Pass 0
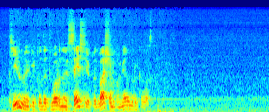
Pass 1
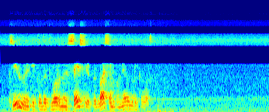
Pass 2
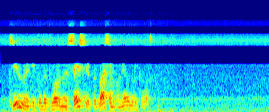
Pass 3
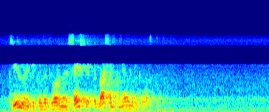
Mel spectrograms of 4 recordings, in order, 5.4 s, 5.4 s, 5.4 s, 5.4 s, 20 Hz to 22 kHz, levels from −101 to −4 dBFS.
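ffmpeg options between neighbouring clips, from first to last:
-af "lowpass=f=5000:t=q:w=6.2,afftfilt=real='re*eq(mod(floor(b*sr/1024/2100),2),0)':imag='im*eq(mod(floor(b*sr/1024/2100),2),0)':win_size=1024:overlap=0.75"
-af anull
-af "lowpass=1400,aecho=1:1:134|268|402|536|670|804:0.237|0.13|0.0717|0.0395|0.0217|0.0119"

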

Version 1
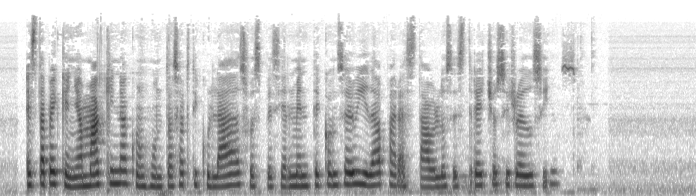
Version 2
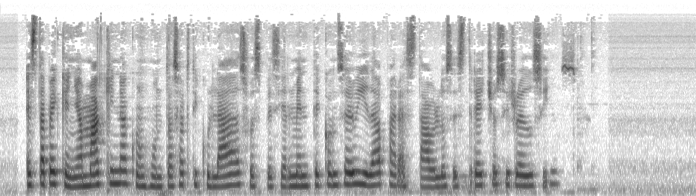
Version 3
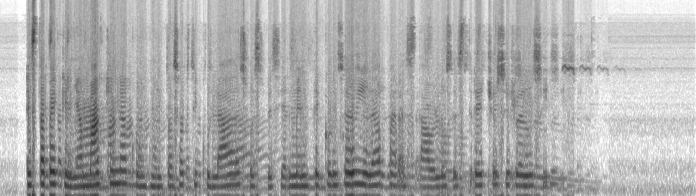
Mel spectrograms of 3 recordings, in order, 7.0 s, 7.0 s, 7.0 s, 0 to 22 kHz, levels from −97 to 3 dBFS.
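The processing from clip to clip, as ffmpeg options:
-af "aemphasis=mode=production:type=75fm,volume=0.75"
-filter_complex "[0:a]asplit=5[s0][s1][s2][s3][s4];[s1]adelay=172,afreqshift=-34,volume=0.237[s5];[s2]adelay=344,afreqshift=-68,volume=0.0923[s6];[s3]adelay=516,afreqshift=-102,volume=0.0359[s7];[s4]adelay=688,afreqshift=-136,volume=0.0141[s8];[s0][s5][s6][s7][s8]amix=inputs=5:normalize=0,aeval=exprs='0.841*(cos(1*acos(clip(val(0)/0.841,-1,1)))-cos(1*PI/2))+0.075*(cos(6*acos(clip(val(0)/0.841,-1,1)))-cos(6*PI/2))+0.0188*(cos(7*acos(clip(val(0)/0.841,-1,1)))-cos(7*PI/2))':c=same,acrusher=bits=3:mode=log:mix=0:aa=0.000001,volume=1.12"

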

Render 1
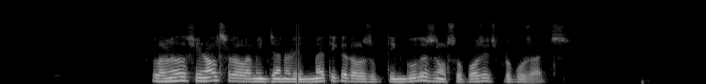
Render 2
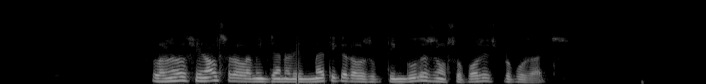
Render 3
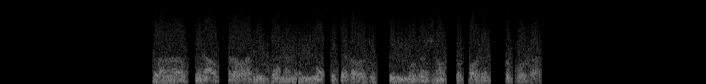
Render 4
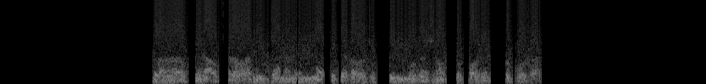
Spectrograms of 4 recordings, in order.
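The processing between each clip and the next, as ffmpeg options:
-af "equalizer=f=4300:t=o:w=0.65:g=-12.5,volume=0.501"
-af "afftfilt=real='hypot(re,im)*cos(2*PI*random(0))':imag='hypot(re,im)*sin(2*PI*random(1))':win_size=512:overlap=0.75,acompressor=threshold=0.0141:ratio=5,acrusher=bits=7:mix=0:aa=0.000001,volume=1.41"
-af "crystalizer=i=1.5:c=0"

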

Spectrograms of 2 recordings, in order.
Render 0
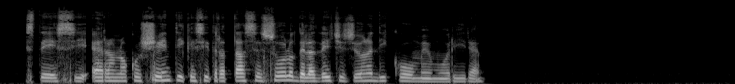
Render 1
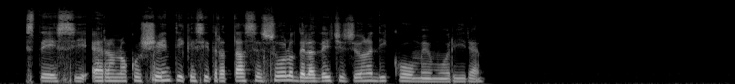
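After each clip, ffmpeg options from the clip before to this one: -af "adynamicequalizer=threshold=0.00891:dfrequency=2900:dqfactor=0.7:tfrequency=2900:tqfactor=0.7:attack=5:release=100:ratio=0.375:range=2:mode=cutabove:tftype=highshelf"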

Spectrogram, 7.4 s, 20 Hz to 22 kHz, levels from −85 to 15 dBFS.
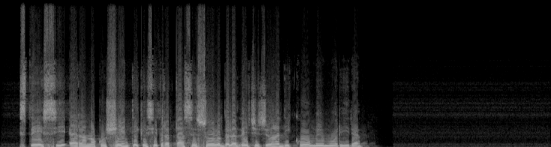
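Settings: -af "volume=18.8,asoftclip=hard,volume=0.0531,aecho=1:1:110|220:0.0708|0.017,volume=2.66"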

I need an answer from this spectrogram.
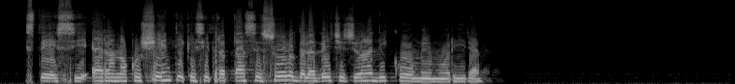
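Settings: -af "equalizer=f=5400:t=o:w=0.65:g=-4,volume=0.631"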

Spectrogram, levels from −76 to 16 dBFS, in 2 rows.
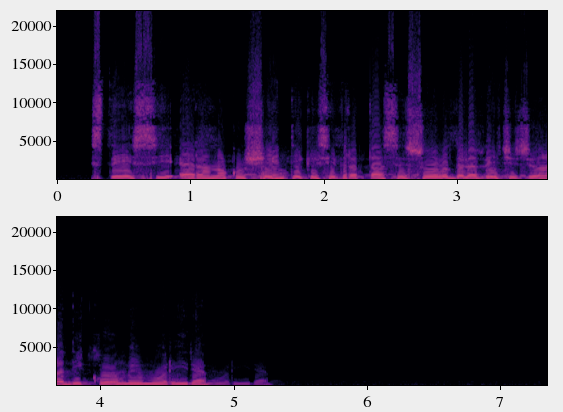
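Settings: -filter_complex "[0:a]asplit=2[s0][s1];[s1]adelay=466.5,volume=0.178,highshelf=f=4000:g=-10.5[s2];[s0][s2]amix=inputs=2:normalize=0,volume=0.596"

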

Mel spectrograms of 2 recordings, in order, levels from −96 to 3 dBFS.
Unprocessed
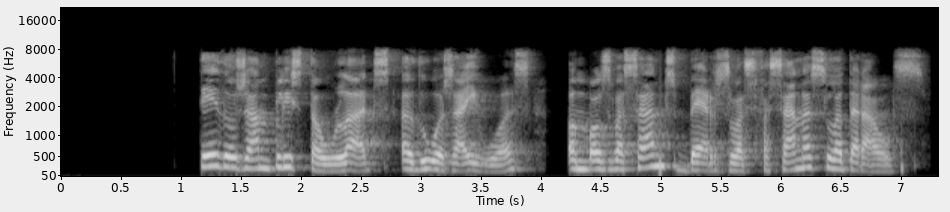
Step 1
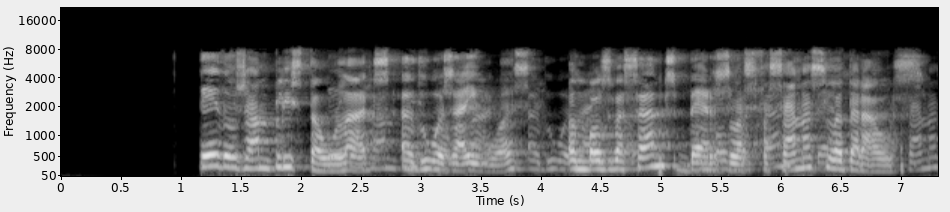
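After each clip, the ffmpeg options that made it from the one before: -filter_complex "[0:a]afftfilt=real='re*pow(10,14/40*sin(2*PI*(1.6*log(max(b,1)*sr/1024/100)/log(2)-(0.45)*(pts-256)/sr)))':imag='im*pow(10,14/40*sin(2*PI*(1.6*log(max(b,1)*sr/1024/100)/log(2)-(0.45)*(pts-256)/sr)))':win_size=1024:overlap=0.75,asplit=2[s0][s1];[s1]adelay=1050,volume=0.224,highshelf=f=4000:g=-23.6[s2];[s0][s2]amix=inputs=2:normalize=0,volume=0.891"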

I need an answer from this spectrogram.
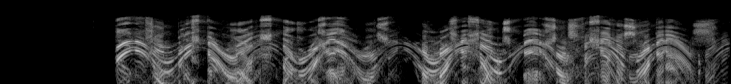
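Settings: -af "aeval=exprs='val(0)*sin(2*PI*1600*n/s+1600*0.5/1.5*sin(2*PI*1.5*n/s))':c=same"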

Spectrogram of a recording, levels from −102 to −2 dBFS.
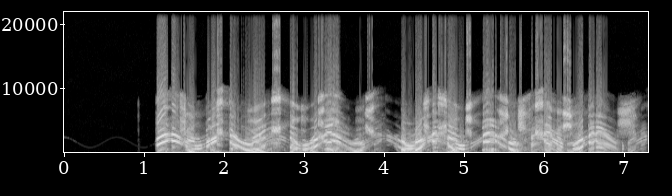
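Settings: -af "volume=6.68,asoftclip=hard,volume=0.15,volume=2.24"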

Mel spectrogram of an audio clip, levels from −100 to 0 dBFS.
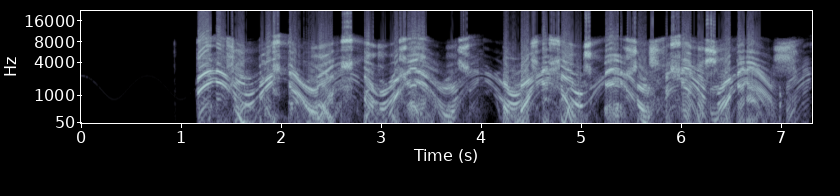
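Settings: -af "highshelf=f=3800:g=12,dynaudnorm=f=320:g=9:m=3.76,volume=0.422"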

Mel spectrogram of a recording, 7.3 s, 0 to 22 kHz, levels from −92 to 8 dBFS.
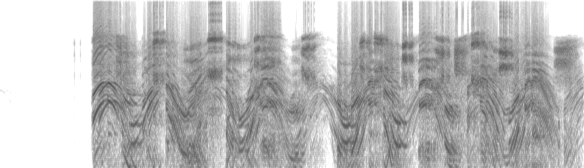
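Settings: -af "aecho=1:1:75:0.473,volume=0.891"

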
